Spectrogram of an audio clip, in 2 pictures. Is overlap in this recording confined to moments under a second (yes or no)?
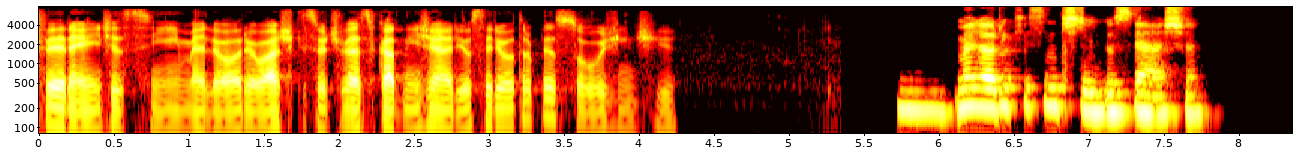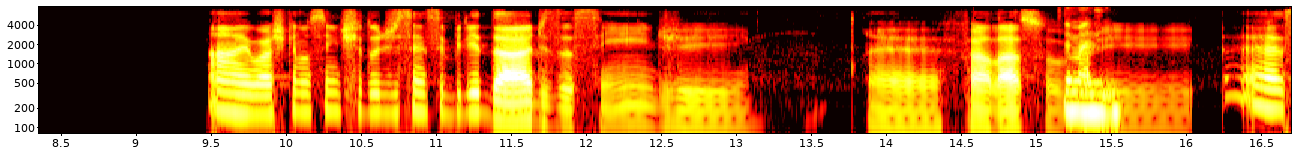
yes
